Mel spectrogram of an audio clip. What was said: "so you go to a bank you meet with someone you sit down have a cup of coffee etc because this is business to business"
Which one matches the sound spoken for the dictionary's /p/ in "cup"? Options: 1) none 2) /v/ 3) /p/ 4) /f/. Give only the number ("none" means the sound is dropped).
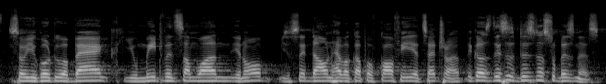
3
